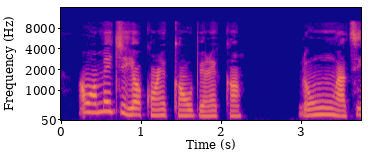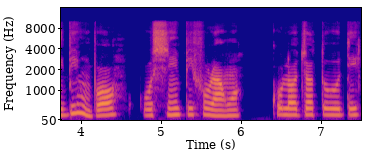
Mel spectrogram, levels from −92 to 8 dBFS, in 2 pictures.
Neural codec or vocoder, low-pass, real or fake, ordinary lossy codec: vocoder, 22.05 kHz, 80 mel bands, Vocos; 9.9 kHz; fake; AAC, 64 kbps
